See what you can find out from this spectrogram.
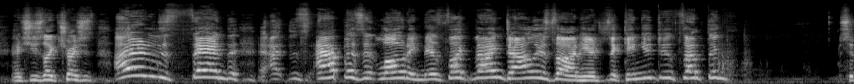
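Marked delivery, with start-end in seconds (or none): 1.1-6.0 mocking high, slow whiny voice; mocking clueless girl. Mimics the chinless girl at checkout. 6.2-7.3 mocking clueless girl. Mimics the chinless girl asking cashier.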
